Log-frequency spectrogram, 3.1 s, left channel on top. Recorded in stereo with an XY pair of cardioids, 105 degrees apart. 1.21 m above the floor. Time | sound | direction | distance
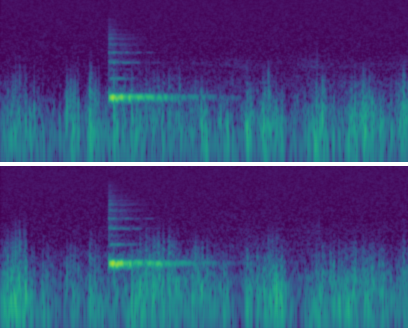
0.8 | a cowbell | 10° right | 3 m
